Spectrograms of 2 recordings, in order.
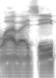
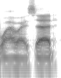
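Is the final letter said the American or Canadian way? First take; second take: American; Canadian. First: The last letter is said the American way. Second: The last letter is said the Canadian way. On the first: The speaker's own country's name for the letter is used. "we pronounce it YYZ, but we're American" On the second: The band's own country's name for the letter is used. "they're Canadian, so that's why they pronounce it YYZ"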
